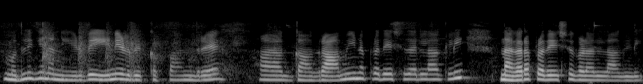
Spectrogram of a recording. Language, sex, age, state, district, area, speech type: Kannada, female, 18-30, Karnataka, Mandya, rural, spontaneous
